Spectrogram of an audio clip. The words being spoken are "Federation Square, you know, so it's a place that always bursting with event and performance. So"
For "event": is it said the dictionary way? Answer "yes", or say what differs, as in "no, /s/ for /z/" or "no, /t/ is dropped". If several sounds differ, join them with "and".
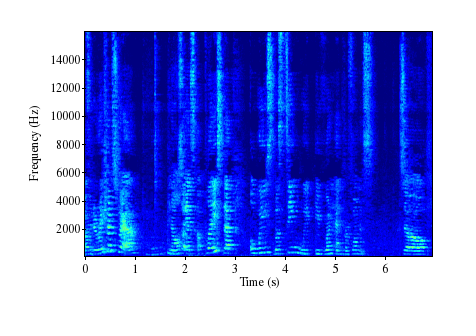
no, /t/ is dropped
